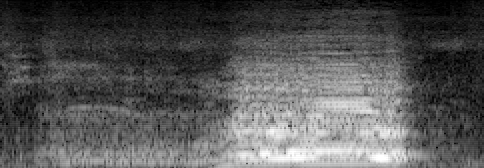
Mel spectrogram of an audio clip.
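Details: Cattle at a dairy farm; a soft, low lowing builds into a loud, rich, harmonic moo lasting about a second, then it stops abruptly. The setting is otherwise quiet.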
